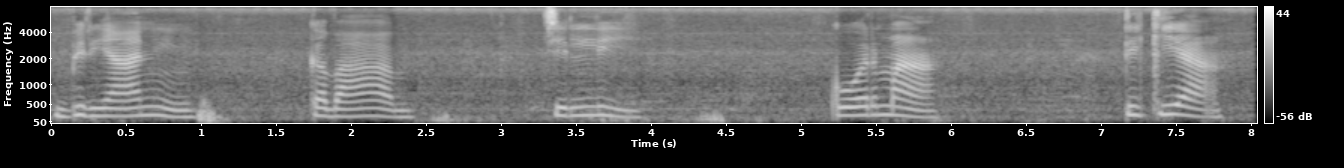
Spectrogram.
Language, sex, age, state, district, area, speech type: Urdu, female, 30-45, Bihar, Gaya, urban, spontaneous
